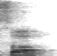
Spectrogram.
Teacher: सा ध्वनि का उच्चारण तालव्य, यानी ऊपर तालु में जब जीभ छूती है तो सा ध्वनि निकलती है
